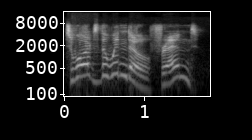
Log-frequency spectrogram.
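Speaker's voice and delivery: high, loud yelling in a put-on voice. A player voicing his character during a tabletop role-play scene, in-character yell. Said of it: "And he'll yell".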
